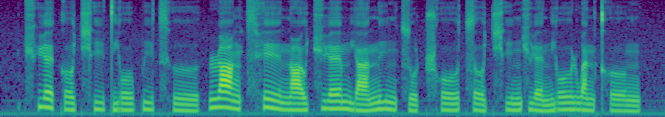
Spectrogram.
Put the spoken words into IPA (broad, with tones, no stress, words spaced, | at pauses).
t͡ɕʰɥɛ˥˨kɤ˨˦t͡ɕʰi˨˩ t̪jo˨˦ʊ̯pi˨˦t͡sʰɹ̩˨˩ | ɻɑ˥˨ŋt͡sʰe˥˨ɪ̯n̪ɑ˨˦ʊ̯ t͡ɕɥɛ˦ mjä˨˦n̪i˥˨ŋt͡su˩ ʈ͡ʂʰo˨˦ʊ̯t͡sɤ˨˩ t͡ɕʰi˨˦ŋɕɥɛ˨˩n̪jo˦ʊ̯ɻwa˨n kʰɤ˨˩ŋ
